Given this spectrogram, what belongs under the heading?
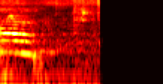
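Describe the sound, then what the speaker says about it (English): Several cats meow loudly and close by in a home, a short burst of insistent cries that stops abruptly and then leaves silence. "those cats are making a racket"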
